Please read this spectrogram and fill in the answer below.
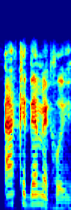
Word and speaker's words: academically: word here okay was academically so instead of ah akka it's a akka academically academically academically that's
